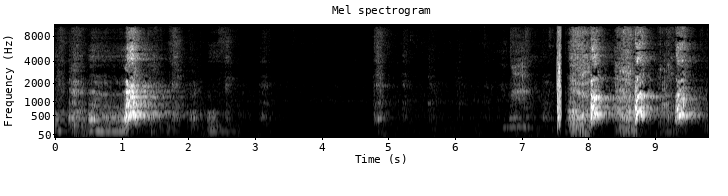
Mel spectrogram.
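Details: Pet golden retriever at home barking as it goes for the mother in the family: harsh broadband barks near the start and a tight cluster of loud barks toward the end, with people talking between them.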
